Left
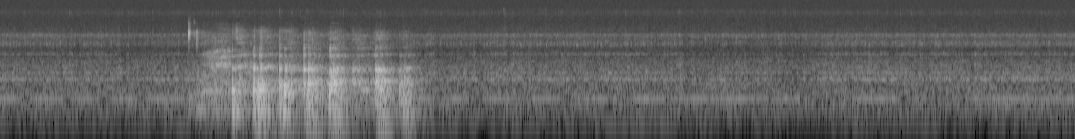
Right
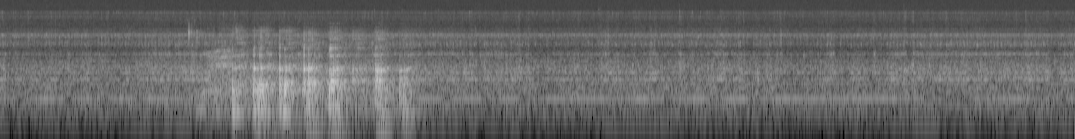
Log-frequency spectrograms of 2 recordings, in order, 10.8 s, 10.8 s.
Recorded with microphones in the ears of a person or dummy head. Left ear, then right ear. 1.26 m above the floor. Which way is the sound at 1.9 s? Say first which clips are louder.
Left 3 dB; 25° left (ahead or behind).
